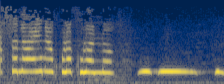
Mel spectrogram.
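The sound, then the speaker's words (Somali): Dove cooing: a few soft, low, hooting coos that hold a steady pitch, following a voice heard at the start. “waxaan maqlaa codka qoolley.”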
